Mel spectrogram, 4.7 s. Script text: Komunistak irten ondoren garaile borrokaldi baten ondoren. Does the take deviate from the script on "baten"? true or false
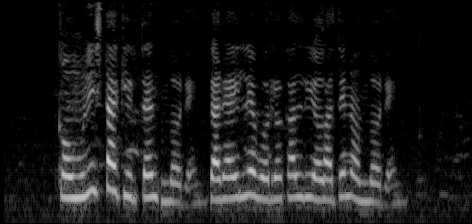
false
